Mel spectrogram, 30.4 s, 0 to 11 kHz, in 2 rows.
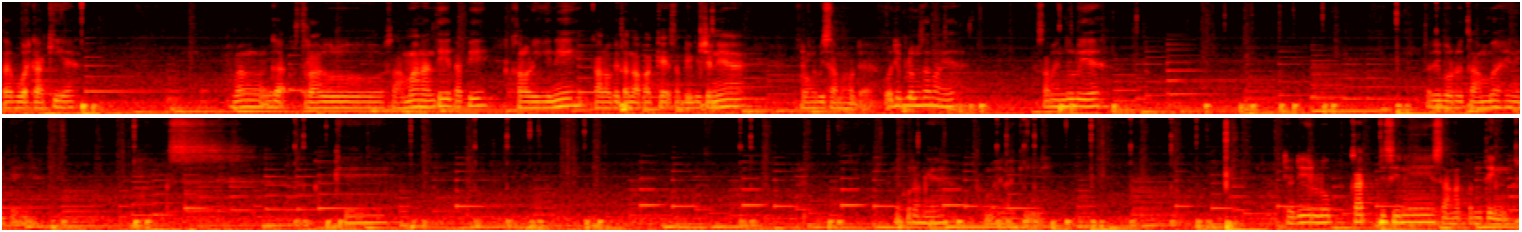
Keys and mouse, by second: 0.6 KP_1, 6.8 click, 9.3 r, 10.3 Tab, 12.1 a, 12.5 a, 13.0 z, 18.2 a, 19.0 b, 23.2 a, 24.2 r, 25.8 b.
